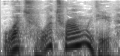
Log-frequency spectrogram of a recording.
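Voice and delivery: a hint of a puzzled grandfather; lightly voiced grandfather, asking gently. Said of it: "grandfather's looking at you going".

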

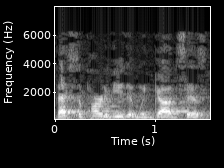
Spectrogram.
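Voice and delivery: ordinary delivery

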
